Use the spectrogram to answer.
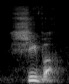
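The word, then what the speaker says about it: שבע: times now we're introducing seven so seven means sheba is how it is pronounced chiba-chiba is how it's pronounced in Hebrew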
